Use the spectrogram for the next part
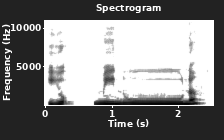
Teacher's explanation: We have to stretch nu because of waw madda. When waw becomes sakin and before waw sakina pesh comes at the previous letter, then you stretch waw up to one finger, one alif.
